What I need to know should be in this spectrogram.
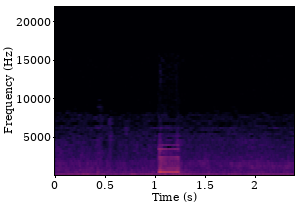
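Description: A door intercom buzzer sounds briefly.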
